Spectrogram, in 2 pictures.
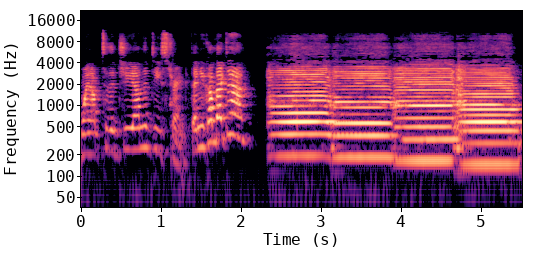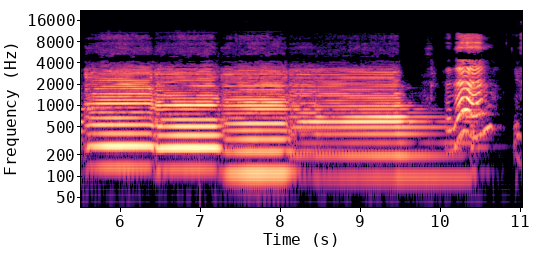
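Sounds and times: cello bowing descending scale: 2.3 - 10.4.

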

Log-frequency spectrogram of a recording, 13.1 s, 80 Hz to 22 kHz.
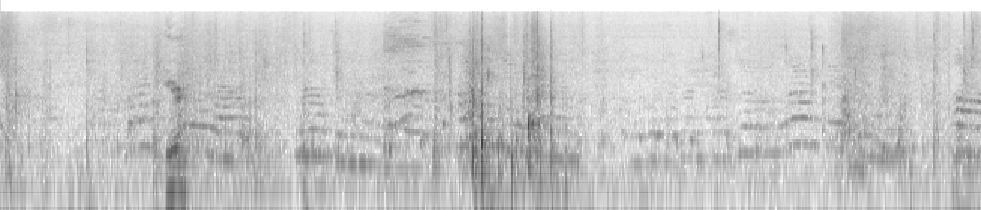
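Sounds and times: low voices talking: 0.4 - 13.0.

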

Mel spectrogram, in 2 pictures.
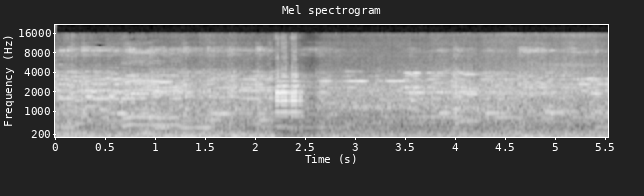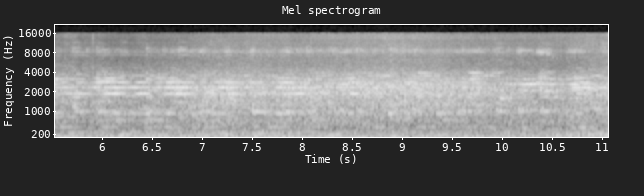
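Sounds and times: road traffic rumble: 0.0 - 11.0
vehicle horn toot: 2.1 - 2.8.

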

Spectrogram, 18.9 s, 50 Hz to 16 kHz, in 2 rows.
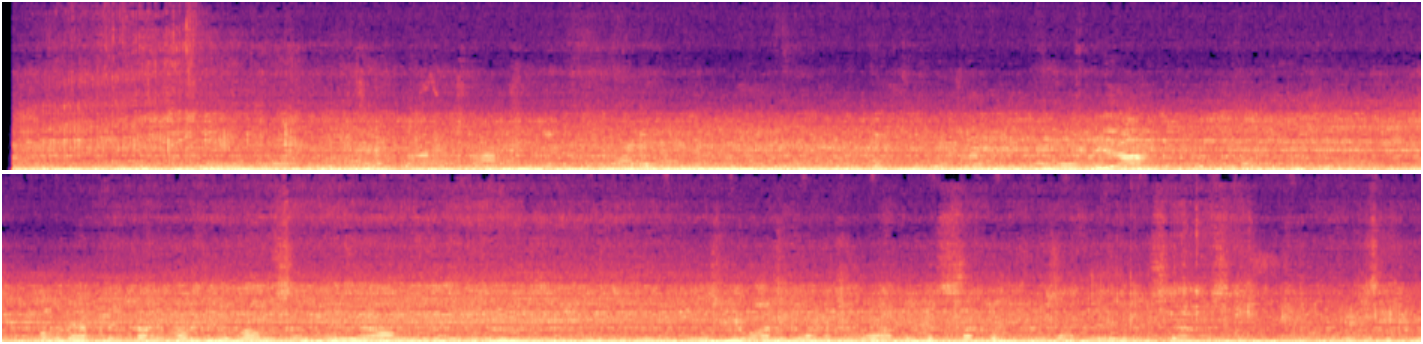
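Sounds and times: distant voices: 0.1 - 18.9.

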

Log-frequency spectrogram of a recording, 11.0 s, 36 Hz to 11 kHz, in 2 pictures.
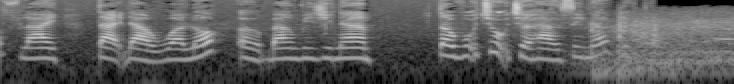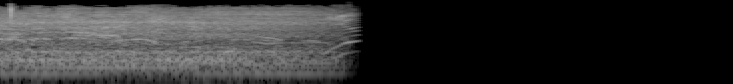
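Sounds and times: rocket engine rumble: 4.4 - 8.2.

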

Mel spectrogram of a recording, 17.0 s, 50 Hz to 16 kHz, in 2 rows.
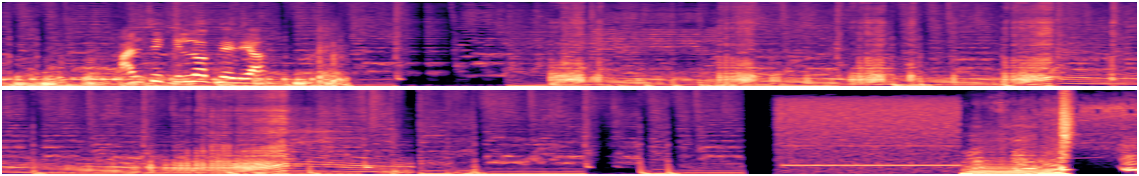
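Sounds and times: motorcycle engine revving: 0.0 - 3.0, 3.9 - 11.6.

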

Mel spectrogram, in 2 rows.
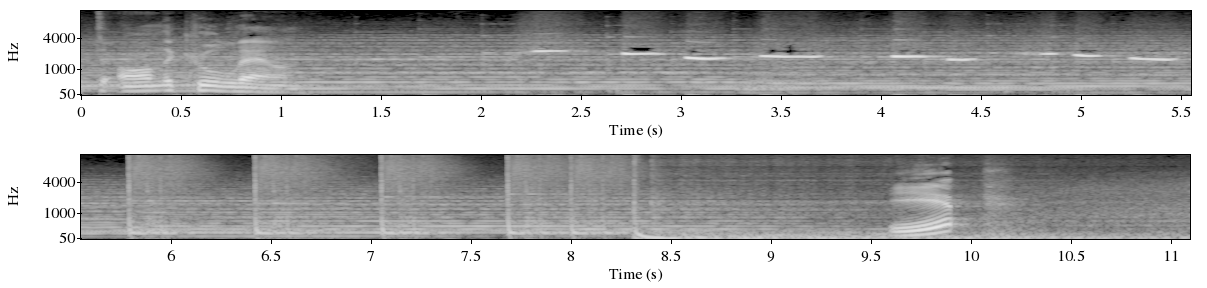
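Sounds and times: background music: 0.0 - 11.0
person whistling a tune: 2.2 - 5.6
sharp noisy hits: 5.8 - 11.0.

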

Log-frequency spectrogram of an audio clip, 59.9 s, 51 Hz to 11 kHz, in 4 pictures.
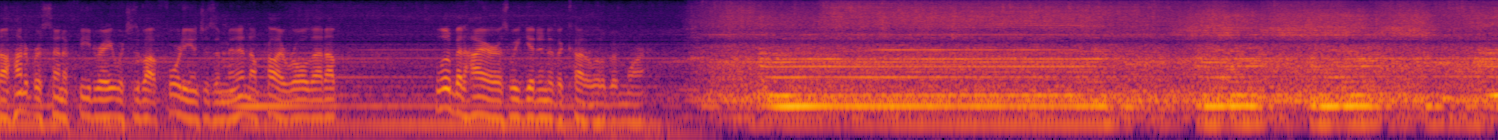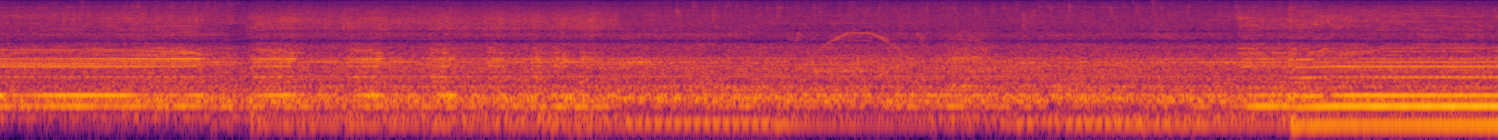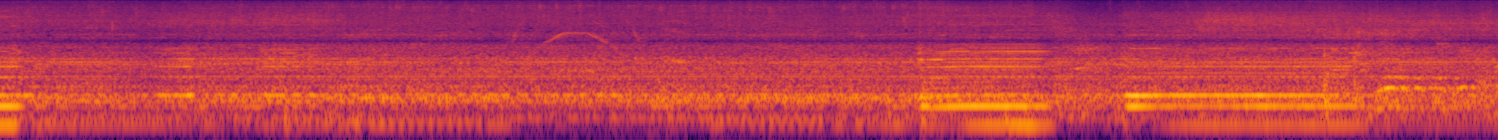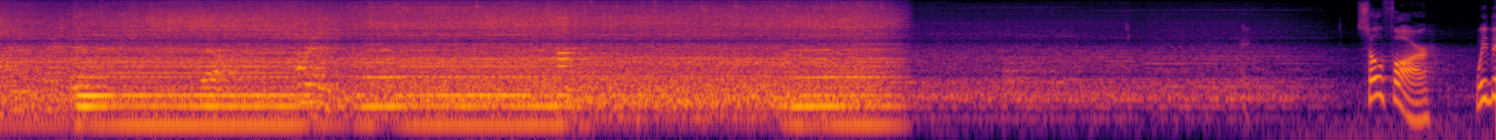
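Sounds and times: milling machine cutting metal whine: 0.0 - 54.1.

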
